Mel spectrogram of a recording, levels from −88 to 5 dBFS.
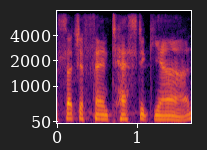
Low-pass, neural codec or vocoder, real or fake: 7.2 kHz; none; real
